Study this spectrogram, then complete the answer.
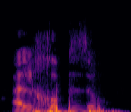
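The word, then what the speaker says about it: الخبز: Khubzun más el artículo es igual a al-khubzu, al-khubzu. Dejamos la lam, la pronunciamos, la letra lam, y dejamos al final la letra dhamma, una sola dhamma, en señal de la determinación.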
